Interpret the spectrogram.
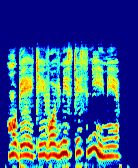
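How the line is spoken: Hissing whisper. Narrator (Russian): Свистящим шепотом посоветовал неприятный тип в мантии

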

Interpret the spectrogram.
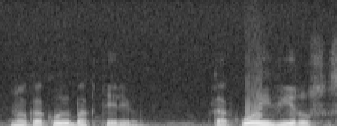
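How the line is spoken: Plain question. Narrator (Russian): спросил Петрович

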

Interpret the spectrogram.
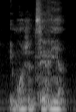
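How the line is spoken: Quiet murmur. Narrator (French): dit tout bas Mme du Barry à Balsamo

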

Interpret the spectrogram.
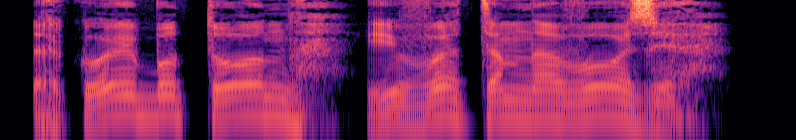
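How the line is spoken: Silent inner sigh. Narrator (Russian): мысленно вздохнул он

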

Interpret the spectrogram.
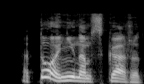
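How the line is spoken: Boy snorting. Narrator (Russian): фыркнул один из пацанов

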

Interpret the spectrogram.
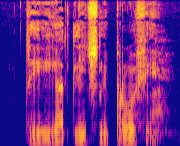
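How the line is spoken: Hesitant start. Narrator (Russian): неуверенно начал японец

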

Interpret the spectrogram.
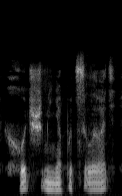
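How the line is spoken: Whispered question. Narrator (Russian): спросила шепотом Катя

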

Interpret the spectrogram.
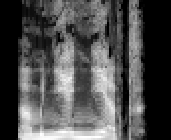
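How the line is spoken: Stubborn growl. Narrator (Russian): неуступчиво прорычал Константин

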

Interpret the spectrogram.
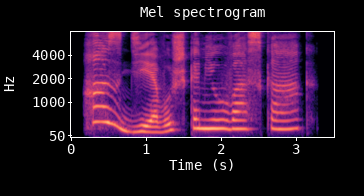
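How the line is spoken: Sly sudden drawl. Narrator (Russian): вдруг протянула моя хитрюга

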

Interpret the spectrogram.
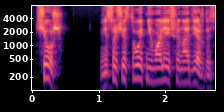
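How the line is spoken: Angry. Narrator (Russian): сердито сказал доктор Хитьер

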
